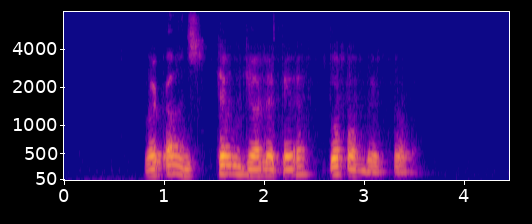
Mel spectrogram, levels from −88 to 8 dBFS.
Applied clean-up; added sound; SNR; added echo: neural mask model DeepFilterNet 3.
